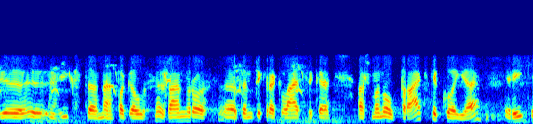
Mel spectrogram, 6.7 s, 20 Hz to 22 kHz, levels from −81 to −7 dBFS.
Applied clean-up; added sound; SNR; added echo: none; Dog; 19 dB; none.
